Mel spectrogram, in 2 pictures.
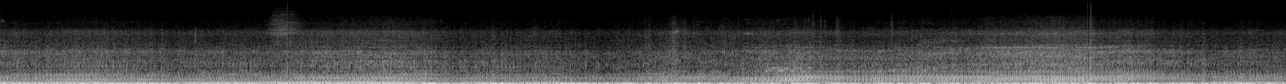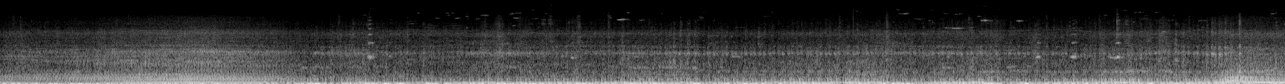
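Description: Can-Am ATV driving through desert terrain, with a loud, steady engine drone and rumble close up, continuing without a break and shifting a little in pitch as the throttle changes.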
